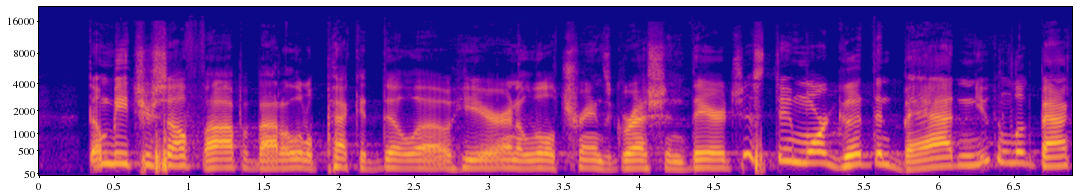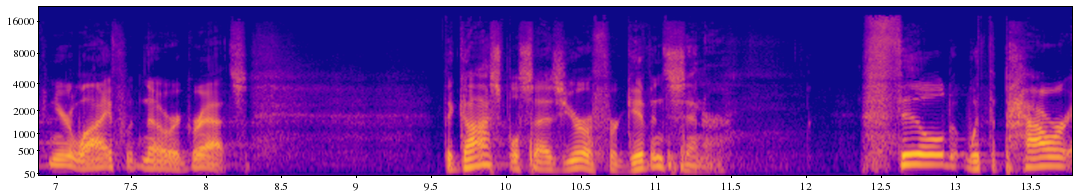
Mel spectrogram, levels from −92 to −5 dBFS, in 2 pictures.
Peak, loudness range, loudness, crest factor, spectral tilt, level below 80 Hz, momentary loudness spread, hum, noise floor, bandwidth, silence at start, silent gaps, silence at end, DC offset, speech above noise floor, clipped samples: -6 dBFS; 4 LU; -25 LUFS; 20 dB; -5.5 dB/octave; -72 dBFS; 8 LU; none; -66 dBFS; 18 kHz; 0.35 s; none; 0 s; under 0.1%; 42 dB; under 0.1%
